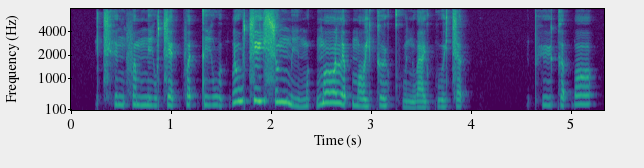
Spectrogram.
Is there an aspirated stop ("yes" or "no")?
yes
